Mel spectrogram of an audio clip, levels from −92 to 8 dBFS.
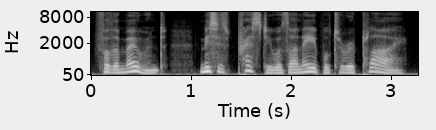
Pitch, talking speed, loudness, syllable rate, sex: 165 Hz, 165 wpm, -19 LUFS, 4.9 syllables/s, female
